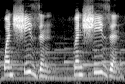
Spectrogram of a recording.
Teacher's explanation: Connect it, connect S with the vowel I after S.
